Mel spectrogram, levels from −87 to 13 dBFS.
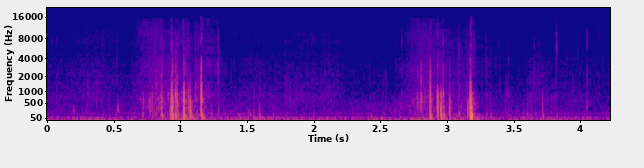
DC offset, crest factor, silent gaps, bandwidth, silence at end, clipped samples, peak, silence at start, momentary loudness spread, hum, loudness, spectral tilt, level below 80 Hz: under 0.1%; 28 dB; none; 16 kHz; 0 s; under 0.1%; -10 dBFS; 0 s; 25 LU; none; -36 LUFS; -6.5 dB/octave; -46 dBFS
